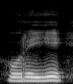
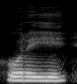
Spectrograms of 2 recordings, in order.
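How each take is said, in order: The two takes are said the same way.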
